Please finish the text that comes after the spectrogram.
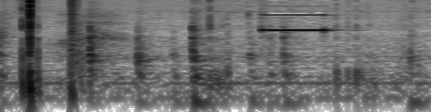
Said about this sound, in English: which I'm going to try and do without the click so you can hear it actually beep. It will always start up with this.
